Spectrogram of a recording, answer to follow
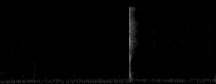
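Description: A single sharp click of the action figure's plastic ab-crunch ratchet joint as it is forced forward by hand, about a second in; the joint is very stiff.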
